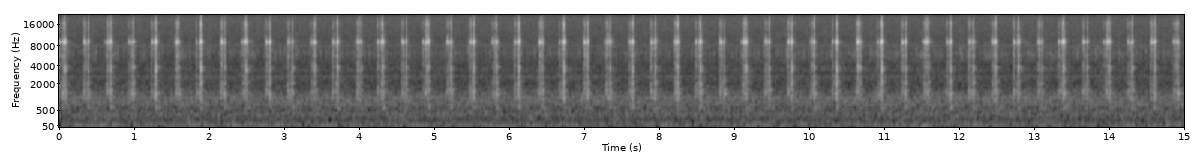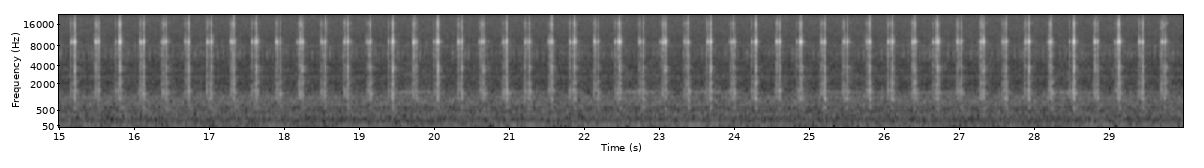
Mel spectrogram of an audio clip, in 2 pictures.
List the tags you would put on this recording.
Sound effects > Objects / House appliances
clock
wind-up
tick
alarm
Blue-Snowball
Blue-brand

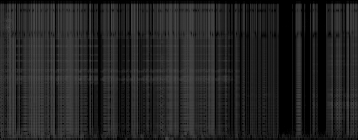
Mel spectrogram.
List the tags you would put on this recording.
Sound effects > Electronic / Design
glitch
noise
static

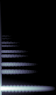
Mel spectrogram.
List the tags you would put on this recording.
Instrument samples > Synths / Electronic
bass
fm-synthesis
additive-synthesis

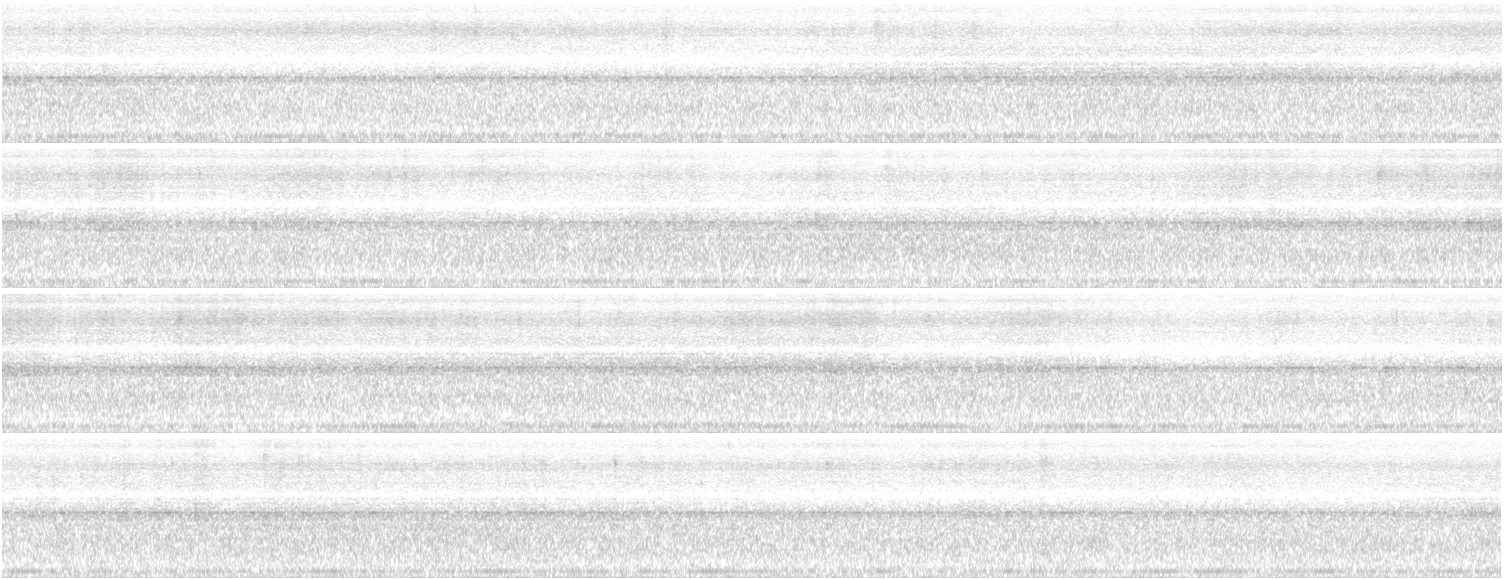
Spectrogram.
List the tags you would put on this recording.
Soundscapes > Nature
field-recording
sound-installation
natural-soundscape
artistic-intervention
raspberry-pi
soundscape
weather-data
Dendrophone
nature
phenological-recording
alice-holt-forest
modified-soundscape
data-to-sound

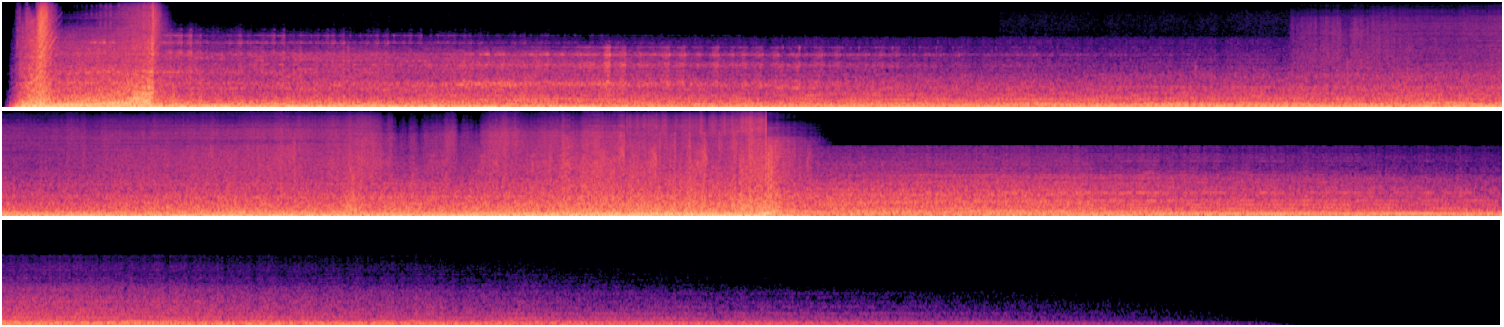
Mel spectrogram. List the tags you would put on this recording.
Sound effects > Other
bass
boom
cinematic
deep
effect
epic
explosion
game
hit
impact
implosion
indent
industrial
metal
movement
reveal
riser
stinger
sub
sweep
tension
trailer
transition
video
whoosh

